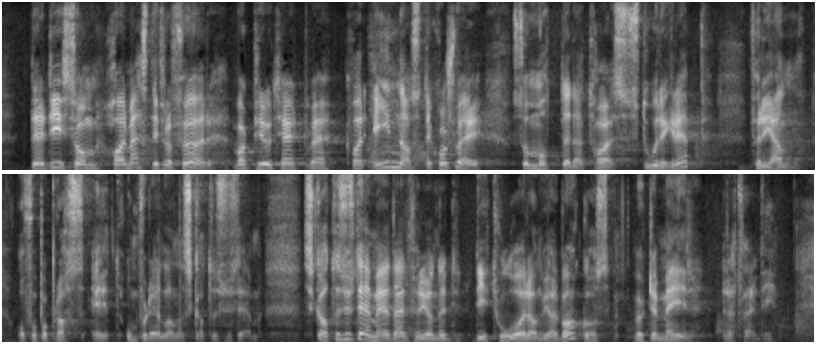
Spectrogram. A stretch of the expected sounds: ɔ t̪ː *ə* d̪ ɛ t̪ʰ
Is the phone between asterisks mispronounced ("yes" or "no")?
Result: no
